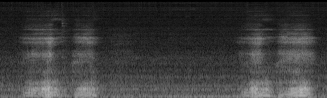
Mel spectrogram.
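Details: Paired rough snoring sounds with quiet pauses between breaths, during sleep: typical snoring.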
